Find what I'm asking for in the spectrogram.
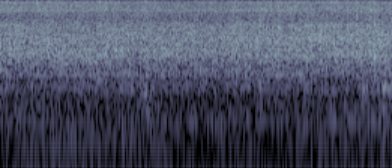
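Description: Burgers frying in a pan give a steady, close sizzle with constant crackle throughout, no voices.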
